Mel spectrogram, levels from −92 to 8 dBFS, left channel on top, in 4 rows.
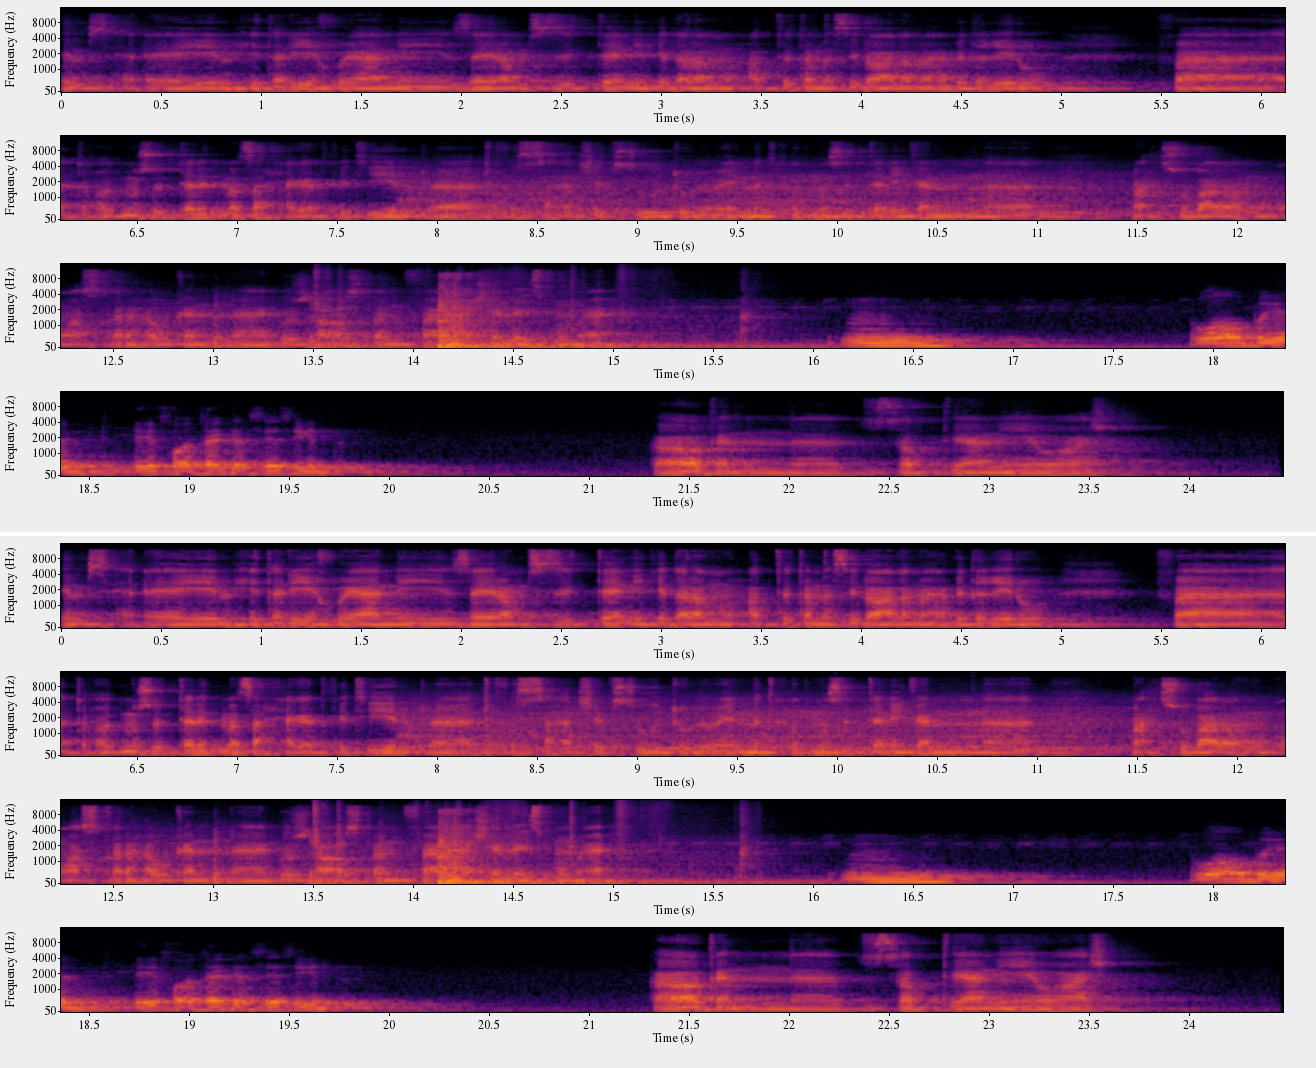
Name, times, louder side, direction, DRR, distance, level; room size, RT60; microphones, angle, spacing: voice 1, 0.0-5.3 5.6-15.1 21.3-23.6, right 2 dB, 50° right, 4 dB, 1.3 m, -31 dB
sound 1, 7.8-15.8, right 2 dB, 75° right, 1.3 m, -40 dB
sound 2, 14.1-20.3, right 1 dB, 10° right, 0.7 m, -34 dB
voice 2, 16.1-16.6 17.9-19.8, equal, 50° left, 3 dB, 1.5 m, -26 dB
26.0 x 11.5 x 2.9 m, 1.3 s
head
